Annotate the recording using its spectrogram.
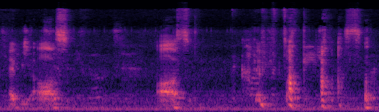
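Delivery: hushed dreamy whisper. Real, not acted. Vlogger dreaming of a Klingon girlfriend, whispered. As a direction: breathe it like a secret wish.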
